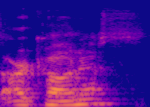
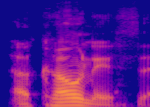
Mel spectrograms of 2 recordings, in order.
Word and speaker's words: Arcanist: The book, Arcanist. Am I pronouncing that right? First of all, that's your made-up word. So you described the. So it's pronounced Arcanist. Arcanist.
